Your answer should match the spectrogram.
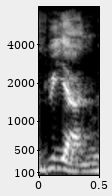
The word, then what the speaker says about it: Guyane: French is Guyane. We say Guyane.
